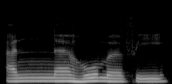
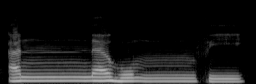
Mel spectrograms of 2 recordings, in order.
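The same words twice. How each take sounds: First: The m bounces with a small echo. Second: The m is pressed hard and held long. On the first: "memantul tadi nggak boleh juga" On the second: "terlalu ditekan lama-lama"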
